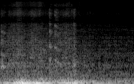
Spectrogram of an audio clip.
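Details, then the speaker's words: Carbureted engine started in cold weather with one accelerator pump shot and a tad of throttle: brief crank catches, runs rough and uneven, stumbles toward a stall; dislikes cold choke, owner suspects timing is off. "Yeah, it don't like this cold weather choke. Trying to crank it. Giving it just a tad bit of throttle. See if we can get it to clear out and running."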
